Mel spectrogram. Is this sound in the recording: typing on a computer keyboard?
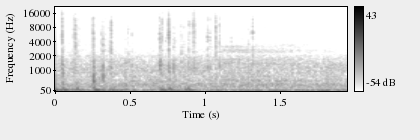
yes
